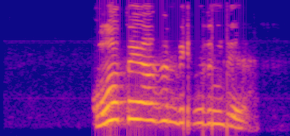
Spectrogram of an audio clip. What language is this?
Bashkir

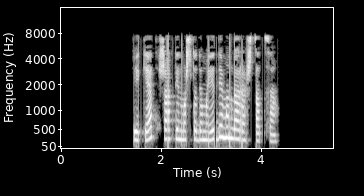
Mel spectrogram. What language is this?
Western Mari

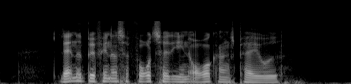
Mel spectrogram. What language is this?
Danish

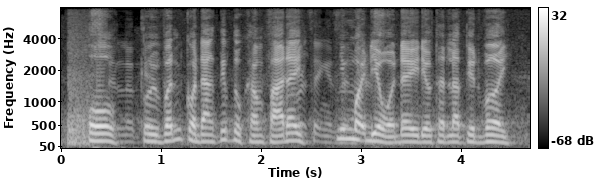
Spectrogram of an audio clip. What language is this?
Vietnamese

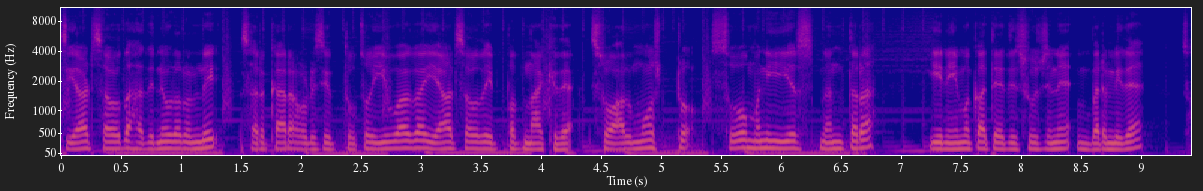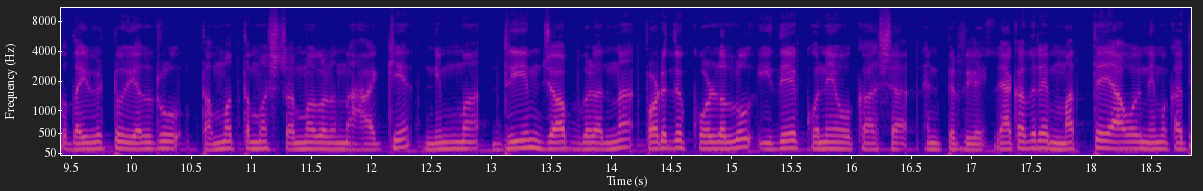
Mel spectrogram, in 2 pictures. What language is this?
Kannada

